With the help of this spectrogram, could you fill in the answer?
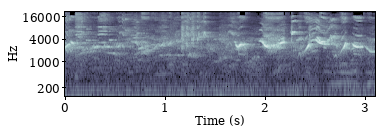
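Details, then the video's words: Kacer (oriental magpie-robin) full materi song: a soft, wavering whistle, then a series of loud, sharp, upslurred notes in quick succession. "Suara burung KACER full materi"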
